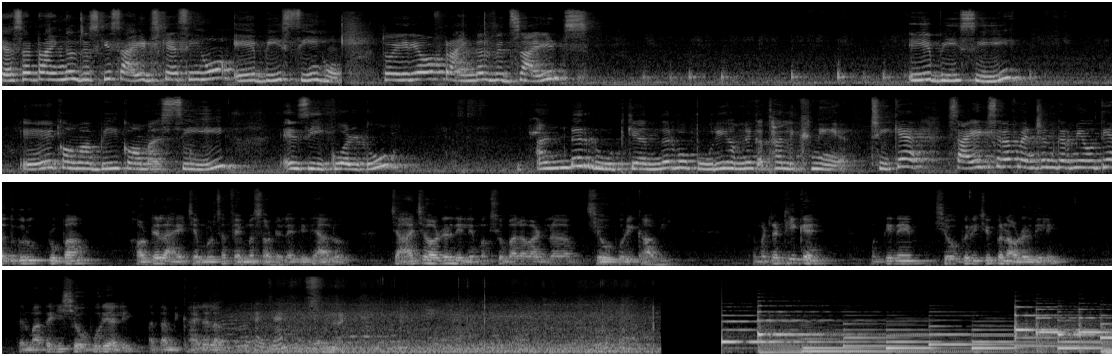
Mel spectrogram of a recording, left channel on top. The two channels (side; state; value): both; different; correlation -0.01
